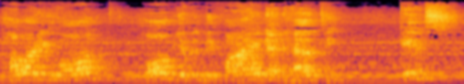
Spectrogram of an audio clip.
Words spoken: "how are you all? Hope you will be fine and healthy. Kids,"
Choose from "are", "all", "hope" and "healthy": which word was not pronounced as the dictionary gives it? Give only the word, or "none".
healthy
